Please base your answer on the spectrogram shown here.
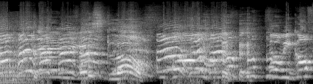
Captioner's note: laugh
